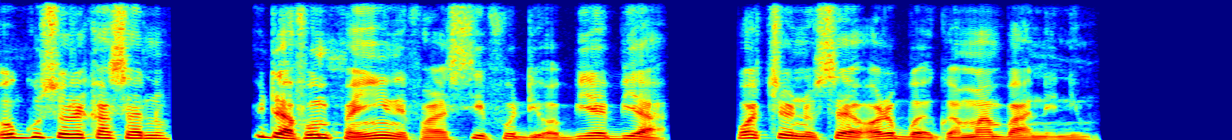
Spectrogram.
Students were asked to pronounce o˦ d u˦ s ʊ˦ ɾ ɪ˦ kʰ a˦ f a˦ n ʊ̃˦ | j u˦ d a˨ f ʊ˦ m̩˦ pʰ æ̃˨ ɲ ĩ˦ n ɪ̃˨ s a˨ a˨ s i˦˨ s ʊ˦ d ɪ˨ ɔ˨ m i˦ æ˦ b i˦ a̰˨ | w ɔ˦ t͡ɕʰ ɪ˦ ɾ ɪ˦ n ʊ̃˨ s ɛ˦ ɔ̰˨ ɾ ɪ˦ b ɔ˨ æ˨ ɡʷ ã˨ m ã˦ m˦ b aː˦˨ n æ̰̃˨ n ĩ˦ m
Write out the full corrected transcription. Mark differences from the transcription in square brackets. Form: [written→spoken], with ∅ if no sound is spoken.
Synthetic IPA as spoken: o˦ [d→ɡ] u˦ s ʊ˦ ɾ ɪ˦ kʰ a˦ [f→s] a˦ n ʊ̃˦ | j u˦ d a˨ f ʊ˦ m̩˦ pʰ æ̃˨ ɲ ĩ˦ n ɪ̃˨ [s→f] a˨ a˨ s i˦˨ [s→f] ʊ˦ d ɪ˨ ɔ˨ [m→b] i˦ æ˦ b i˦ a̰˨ | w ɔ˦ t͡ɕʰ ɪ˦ ɾ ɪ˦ n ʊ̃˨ s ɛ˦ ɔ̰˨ ɾ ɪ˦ b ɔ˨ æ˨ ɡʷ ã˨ m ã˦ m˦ b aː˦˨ n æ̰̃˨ n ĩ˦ m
